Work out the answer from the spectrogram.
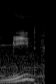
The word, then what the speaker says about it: Mide: but in fact meat would be a closer pronunciation of it so I will call it Mead from now on until told otherwise but regardless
